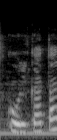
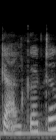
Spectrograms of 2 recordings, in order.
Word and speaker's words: Kolkata: It's Kolkata, not Calcutta. In an interview, you pronounce it like Calcutta.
